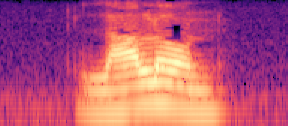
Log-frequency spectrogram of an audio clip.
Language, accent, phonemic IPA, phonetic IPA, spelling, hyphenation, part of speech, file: Armenian, Eastern Armenian, /lɑˈlon/, [lɑlón], լալոն, լա‧լոն, noun, Hy-լալոն.ogg
- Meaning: alternative form of լալոնք (lalonkʻ)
